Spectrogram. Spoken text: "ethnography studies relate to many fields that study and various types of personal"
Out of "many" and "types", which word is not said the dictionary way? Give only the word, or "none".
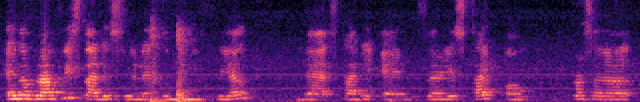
types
